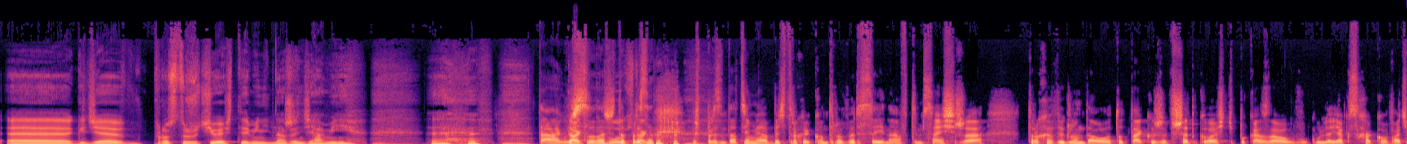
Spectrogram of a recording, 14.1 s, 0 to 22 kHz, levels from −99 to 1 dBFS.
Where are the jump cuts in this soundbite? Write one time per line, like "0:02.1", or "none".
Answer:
0:06.5
0:09.5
